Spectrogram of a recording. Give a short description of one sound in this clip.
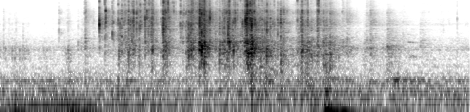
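Plastic card wrappers rustle in a hand.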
